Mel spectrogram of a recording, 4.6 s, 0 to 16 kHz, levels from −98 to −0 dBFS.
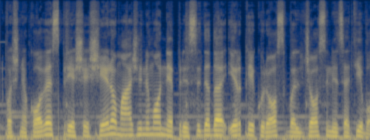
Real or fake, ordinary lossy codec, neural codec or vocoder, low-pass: real; Opus, 32 kbps; none; 14.4 kHz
